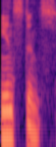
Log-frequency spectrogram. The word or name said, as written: instance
